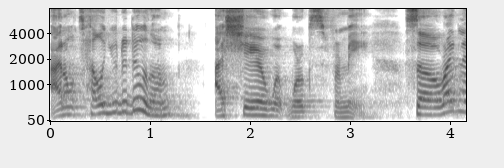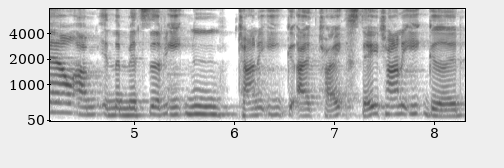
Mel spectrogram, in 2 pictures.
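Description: A woman with a plain, everyday voice and an American accent, at a moderate pace and medium pitch, with lively intonation. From New Jersey. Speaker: entrepreneur. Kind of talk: interview.

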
